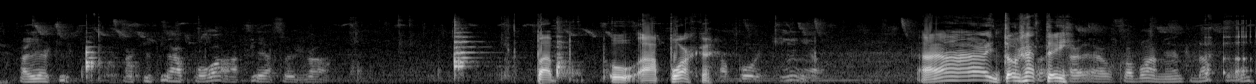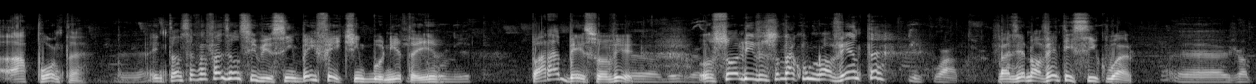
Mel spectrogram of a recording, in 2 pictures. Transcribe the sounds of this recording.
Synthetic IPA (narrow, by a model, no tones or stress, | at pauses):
aiakiakit̪ẽj̃ɐpɔafɛsɐʒa | pɐʊa̰pɔɾkɐpoɾkĩɲɐ | aaẽnt̪ɐ̃w̃ʒat̪ẽj̃ɛʊkabamẽnt̪ʊd̪apõnt̪ɐ̰ | ɛḛ̃nt̪ɐ̃w̃sevajfazeɾũsivisĩɲʊbẽj̃fejt͡ʃĩɲʊbunit̪ʊɐinit | paɾɐbẽj̃soviɾ | ewsolivɾɪsot̪akõnɔvẽnt̪ɐkwat̪ɾ | vazenɔvẽnt̪ɐjsĩkʊɐ̃nʊs | ɛʒa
